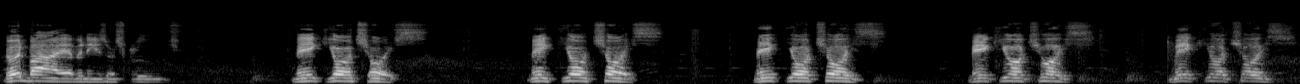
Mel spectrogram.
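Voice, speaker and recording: A man's voice: fairly high pitch, steady tone, drawn-out words, pauses often, fairly bright tone, highs cut off. A man playing a mocking, grandiloquent ghost in an audio play, declaiming his insults in a theatrical way. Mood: insistent, ominous. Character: scornful, theatrical male Ghost of Christmas Present.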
